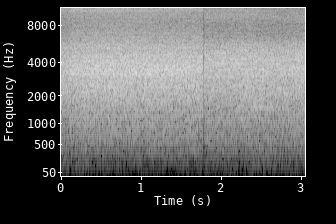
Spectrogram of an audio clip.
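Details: Low-temperature probe station cooling under vacuum: steady, even high-pitched hiss with no sputter or surging as liquid nitrogen flows in open-loop cooldown; normal liquid nitrogen flow.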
